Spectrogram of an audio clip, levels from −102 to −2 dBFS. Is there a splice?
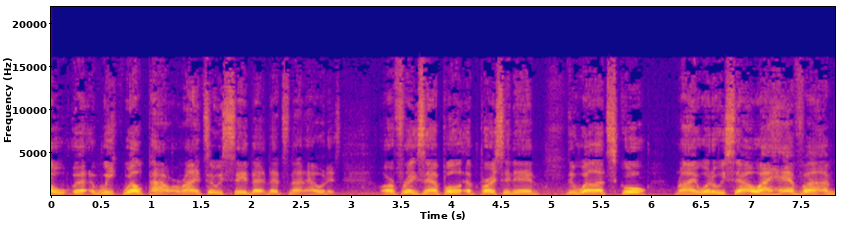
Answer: yes; 3 cuts; at 2.1 s, 4.1 s, 5.1 s

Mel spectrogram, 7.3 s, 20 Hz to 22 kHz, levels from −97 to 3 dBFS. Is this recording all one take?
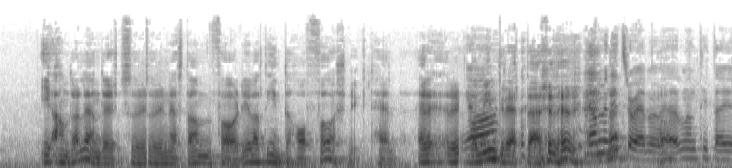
no; 4 cuts; at 1.2 s, 1.5 s, 4.6 s, 5.0 s

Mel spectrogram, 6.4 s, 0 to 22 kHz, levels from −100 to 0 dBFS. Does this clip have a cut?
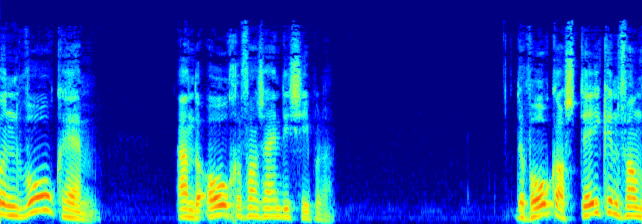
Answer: no; 0 cuts

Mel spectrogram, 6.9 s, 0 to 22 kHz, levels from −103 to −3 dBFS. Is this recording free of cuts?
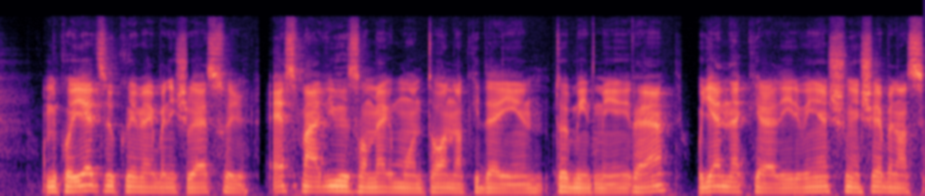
no; 3 cuts; at 1.4 s, 1.9 s, 4.5 s

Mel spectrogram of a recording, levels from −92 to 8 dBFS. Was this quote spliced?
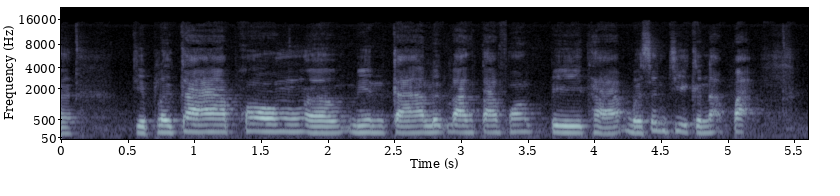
yes; 1 cut; at 3.3 s

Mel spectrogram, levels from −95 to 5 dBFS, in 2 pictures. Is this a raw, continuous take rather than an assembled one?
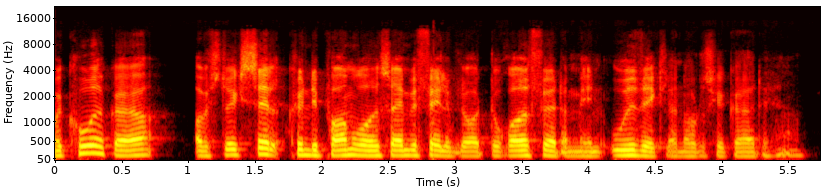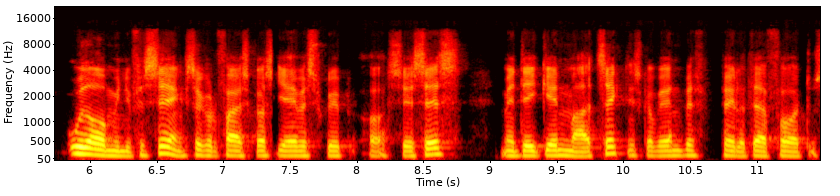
no; 3 cuts; at 1.7 s, 5.7 s, 7.4 s

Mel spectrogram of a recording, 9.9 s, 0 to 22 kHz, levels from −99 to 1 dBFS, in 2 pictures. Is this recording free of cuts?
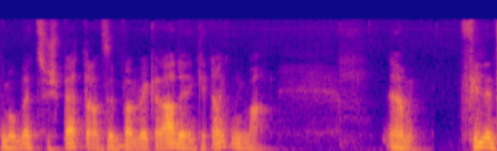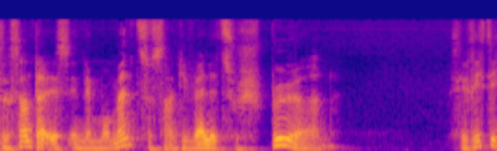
no; 1 cut; at 4.3 s

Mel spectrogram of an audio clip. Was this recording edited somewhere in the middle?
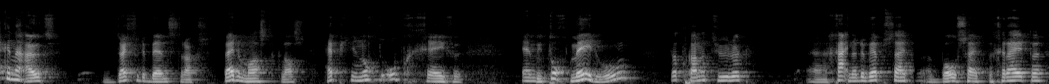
yes; 4 cuts; at 3.8 s, 5.4 s, 8.5 s, 9.1 s

